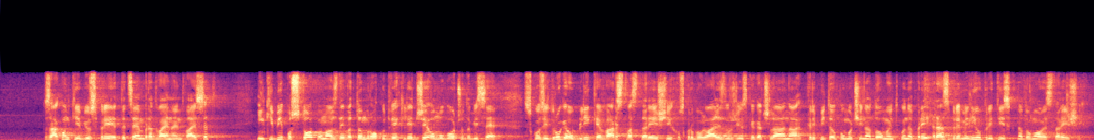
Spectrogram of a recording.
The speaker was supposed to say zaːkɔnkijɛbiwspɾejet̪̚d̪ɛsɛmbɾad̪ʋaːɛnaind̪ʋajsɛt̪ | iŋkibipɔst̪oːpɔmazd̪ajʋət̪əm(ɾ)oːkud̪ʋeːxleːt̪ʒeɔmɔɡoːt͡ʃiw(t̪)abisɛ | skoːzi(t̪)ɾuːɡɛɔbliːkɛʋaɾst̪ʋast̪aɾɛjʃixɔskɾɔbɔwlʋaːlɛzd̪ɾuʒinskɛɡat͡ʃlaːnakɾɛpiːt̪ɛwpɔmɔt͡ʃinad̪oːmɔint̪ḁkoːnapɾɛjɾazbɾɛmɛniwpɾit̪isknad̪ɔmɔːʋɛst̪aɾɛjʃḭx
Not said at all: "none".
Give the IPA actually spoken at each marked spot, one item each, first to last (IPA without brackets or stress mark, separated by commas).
ɾ, d̪, d̪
